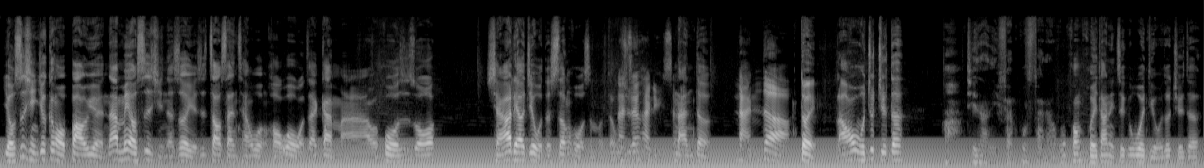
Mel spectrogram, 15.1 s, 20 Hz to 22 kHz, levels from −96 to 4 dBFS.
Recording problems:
electrical hum; noticeable; throughout; 50 Hz, 15 dB below the speech

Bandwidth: 15 kHz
